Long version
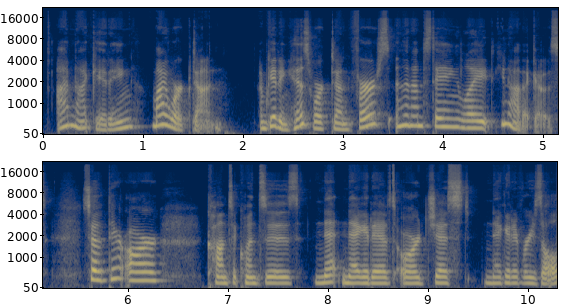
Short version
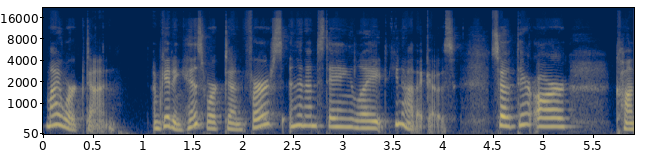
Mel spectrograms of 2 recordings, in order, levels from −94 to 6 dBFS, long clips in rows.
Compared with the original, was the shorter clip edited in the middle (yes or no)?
no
